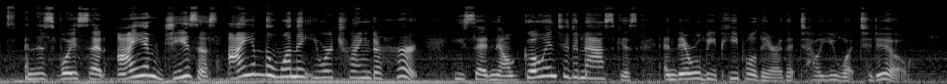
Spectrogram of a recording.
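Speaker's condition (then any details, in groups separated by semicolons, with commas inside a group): No condition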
